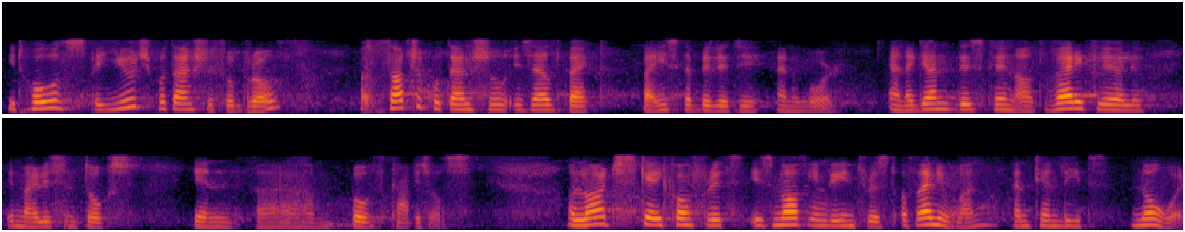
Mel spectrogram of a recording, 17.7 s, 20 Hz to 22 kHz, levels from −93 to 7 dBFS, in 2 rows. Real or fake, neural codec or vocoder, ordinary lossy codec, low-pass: fake; codec, 24 kHz, 0.9 kbps, WavTokenizer, medium speech release version 2; none; 5.4 kHz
